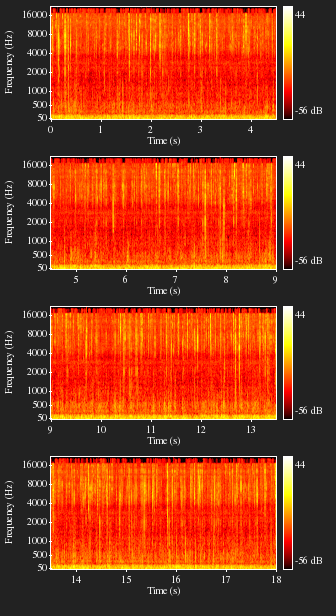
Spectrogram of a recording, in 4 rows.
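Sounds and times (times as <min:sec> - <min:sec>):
low rumble: 0:00.0 - 0:18.0
wood fire crackling and popping: 0:00.0 - 0:18.0.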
